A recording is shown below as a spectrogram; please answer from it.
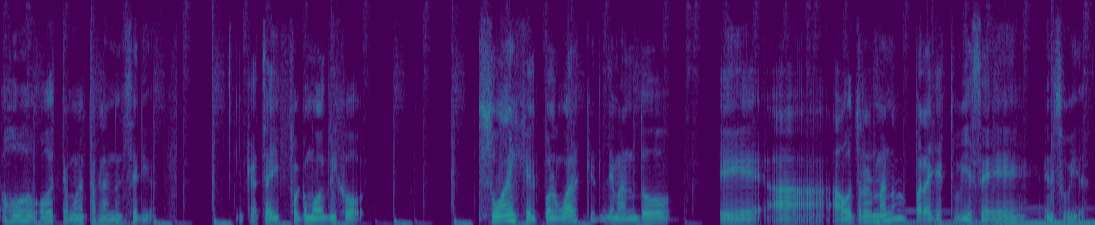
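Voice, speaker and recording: A man with a Chilean accent, a co-host telling a story in casual chat, animated and full of slang. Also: medium pitch, creaky.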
